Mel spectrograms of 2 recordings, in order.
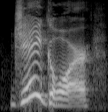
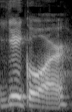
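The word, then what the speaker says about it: Jegor: I want to be like, I know, be like Jagor, but that's not. No, they pronounce it Yegor.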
